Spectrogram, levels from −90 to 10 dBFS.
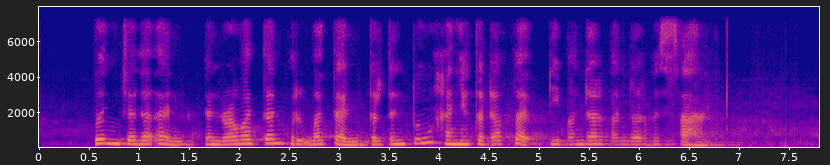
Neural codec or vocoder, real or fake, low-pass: codec, 16 kHz, 2 kbps, FreqCodec, smaller model; fake; 7.2 kHz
